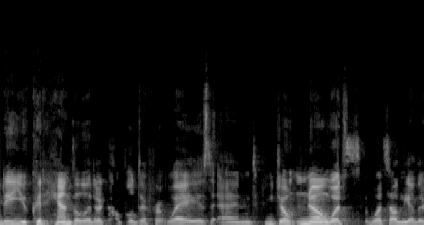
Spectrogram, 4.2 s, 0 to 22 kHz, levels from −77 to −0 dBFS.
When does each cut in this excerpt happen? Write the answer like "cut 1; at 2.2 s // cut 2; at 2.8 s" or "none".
cut 1; at 2.6 s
